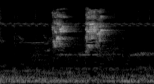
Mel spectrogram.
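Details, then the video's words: Canary in a cage in the morning: two short, bright, high chirps about a quarter second apart, with a steady faint high tone and low background hum. "Canary Bird Sounds"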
